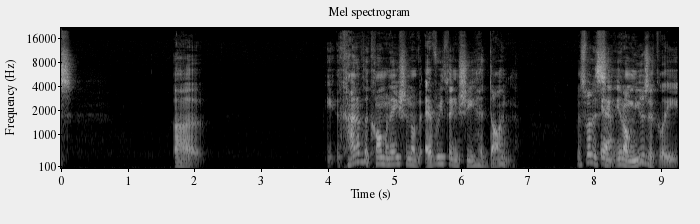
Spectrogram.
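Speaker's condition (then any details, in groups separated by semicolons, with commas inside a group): No condition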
